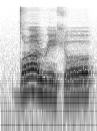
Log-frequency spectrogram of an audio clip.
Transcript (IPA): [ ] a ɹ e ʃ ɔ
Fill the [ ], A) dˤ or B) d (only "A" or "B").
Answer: A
